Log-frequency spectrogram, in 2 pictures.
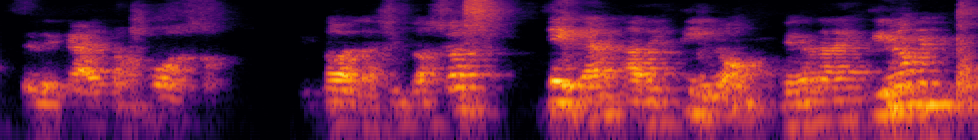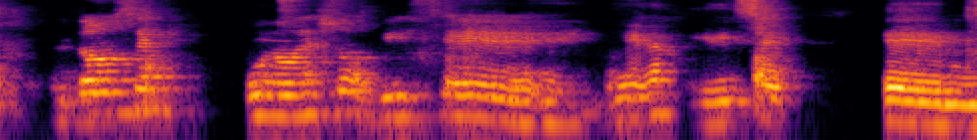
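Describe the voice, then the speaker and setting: A middle-aged man with a Chilean accent, a professor lecturing his class and telling lively anecdotes, acting out the characters. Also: a little high, a little hiss or hum. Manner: animated, acts out characters in anecdotes. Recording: echoey room from far off.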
